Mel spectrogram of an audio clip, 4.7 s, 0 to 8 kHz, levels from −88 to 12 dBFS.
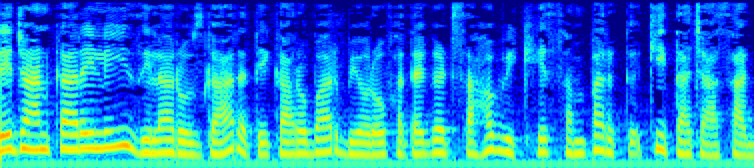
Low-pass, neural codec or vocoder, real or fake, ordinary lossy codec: none; none; real; none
